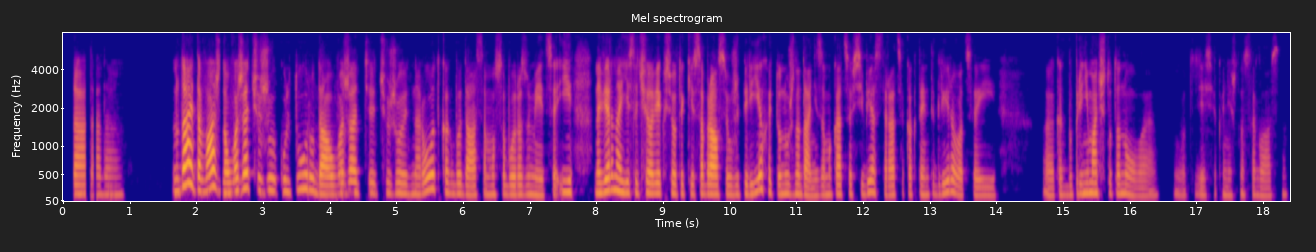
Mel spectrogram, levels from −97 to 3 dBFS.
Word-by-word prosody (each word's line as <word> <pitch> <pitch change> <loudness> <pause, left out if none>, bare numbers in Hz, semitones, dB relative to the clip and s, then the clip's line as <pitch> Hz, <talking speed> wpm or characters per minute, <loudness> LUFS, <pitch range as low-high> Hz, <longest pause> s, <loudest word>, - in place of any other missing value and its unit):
Да, 165 0 +2
да, 160 - -6
да. 155 0 -12 0.8
Ну 210 +1 -3
да, 340 +3 +12
это 230 -7 +5
важно- 225 -4 +6
уважать 225 +8 +4
чужую 225 0 -3
культуру, 230 +4 -2
да, 165 -3 +5
уважать 180 +3 0 0.3
чужой 180 -1 -5
народ, 185 +11 0
как 190 -2 -4
бы, 175 0 -3
да, 155 -1 +1
само 155 +1 -8
собой 160 0 -3
разумеется. 155 -3 -5
И, 200 -1 -2 0.3
наверное, 215 +5 +4
если 185 -1 -3
человек 180 0 +1
всё-таки 170 -1 -4
собрался 165 -1 +3
уже 155 0 -7
переехать, 185 +4 -2
то 160 - -3
нужно, 170 0 -3
да, 155 -4 0
не 140 +1 -9
замыкаться 160 +2 -4
в - - -9
себе, 190 +4 -3
а - - -4
стараться 155 -3 -5
как-то 160 0 -6
интегрироваться 160 -1 -5
и, 140 0 -9 0.7
э, 140 0 -7
как 150 +1 -9
бы 160 +1 -11
принимать 180 +1 -1
что-то 170 -1 -5
новое. 135 - -8 0.2
Вот 70 -2 -17
здесь 75 -1 -14
я, - - -19
конечно, 140 0 -14
согласна. 140 -1 -13
165 Hz, 165 wpm, -26 LUFS, 155-185 Hz, 0.8 s, да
